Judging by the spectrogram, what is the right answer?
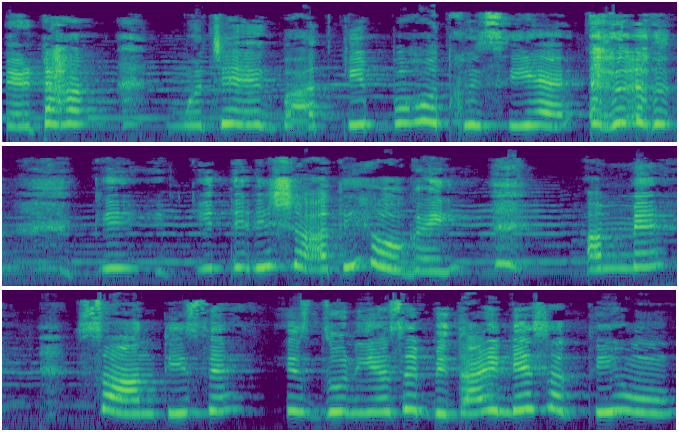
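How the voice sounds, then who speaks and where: A woman plays a frail, devoted mother on her deathbed in a cartoon melodrama. Her voice is extremely high, with halting, weepy phrases. Music plays faintly behind it. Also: fairly even intonation. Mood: resigned, pleading. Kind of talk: melodramatic cartoon story acting.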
